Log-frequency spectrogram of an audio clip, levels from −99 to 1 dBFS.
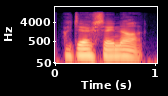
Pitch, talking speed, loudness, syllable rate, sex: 100 Hz, 235 wpm, -14 LUFS, 5.3 syllables/s, male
